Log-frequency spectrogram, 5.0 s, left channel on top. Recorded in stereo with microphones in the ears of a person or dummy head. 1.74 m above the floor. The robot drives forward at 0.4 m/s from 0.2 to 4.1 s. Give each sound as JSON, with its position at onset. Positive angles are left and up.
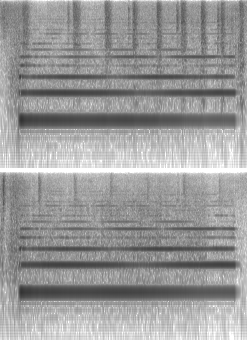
{"t": 0.4, "sound": "a flute", "side_deg": 10}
